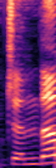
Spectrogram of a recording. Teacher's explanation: शब्द बना मंदा आगे चंदा जब हम चंदा बोलते हैं तो च के बाद न की आवाज आ रही है इसीलिए च पर लगेगा बिंदु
